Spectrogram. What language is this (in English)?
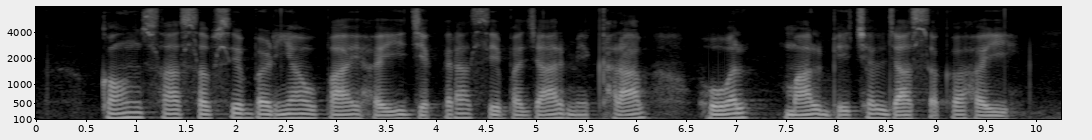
Magahi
